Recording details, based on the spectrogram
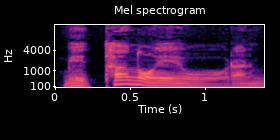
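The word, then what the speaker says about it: μετανοέω: 회개하다라는 말은 이 헬라어로는 메타노에오라는 발음을 쓰는데, 이 말은 마음과 생각과 감정과 의견을 바꾸는 것을 의미하고 있습니다.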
